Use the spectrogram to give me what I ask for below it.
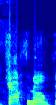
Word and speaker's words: Capharnaum: Capharnaum, yeah. Is that the way you pronounce it? – Capharnaum, Capharnaum, whatever, dude.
